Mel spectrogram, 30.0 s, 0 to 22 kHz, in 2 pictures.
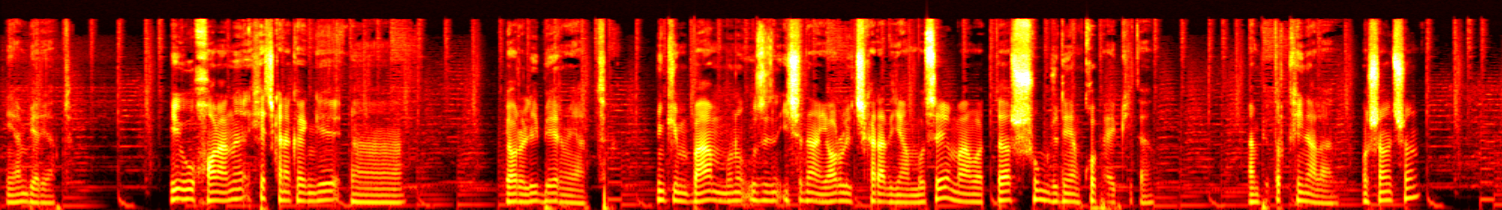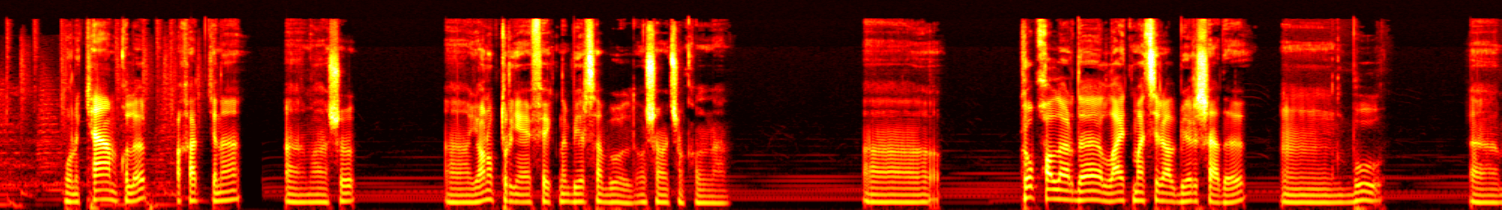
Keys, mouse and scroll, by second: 14.3 middle click, 15.3 click, 17.6 click, 18.0 click.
